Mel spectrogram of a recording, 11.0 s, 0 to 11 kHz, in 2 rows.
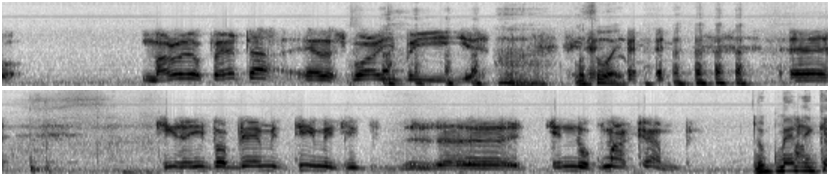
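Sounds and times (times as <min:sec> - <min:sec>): person speaking over telephone: 0:01.2 - 0:04.2.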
